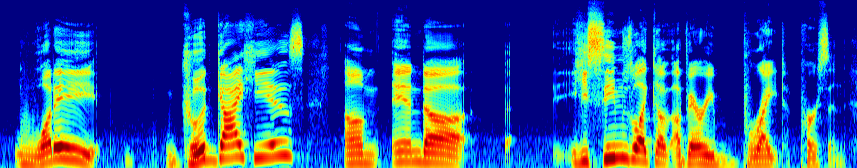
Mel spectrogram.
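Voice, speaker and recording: An American man hosting a sports podcast, talking casually and haltingly as he thinks aloud and works through sponsor reads. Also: fairly high pitch, smooth, no echo. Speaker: sports podcast host reading sponsor spots. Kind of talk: casual talk with semi-improvised ad reads.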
